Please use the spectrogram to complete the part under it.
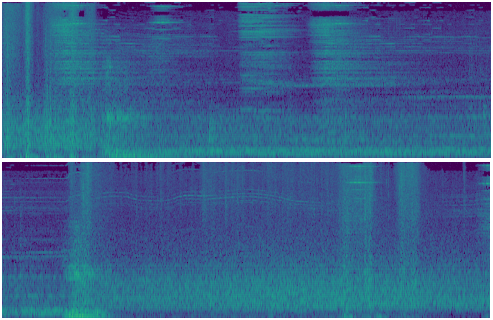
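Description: A large bird flaps its wings in flight.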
